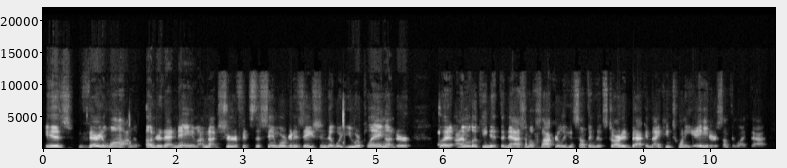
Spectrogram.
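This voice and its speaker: A man's voice: mid-range voice, a little fast, a bit bright, poor audio. A man hosting a soccer interview show, asking rambling questions with many restarts and repeated words. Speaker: soccer podcast host.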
